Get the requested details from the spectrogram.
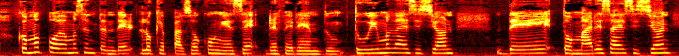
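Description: In a Costa Rican accent, a woman speaks through audible room echo and noticeable background noise. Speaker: youth radio host. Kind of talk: radio interview and talk show.

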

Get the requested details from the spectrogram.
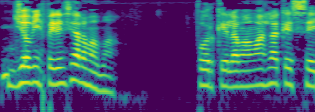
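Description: Against a quiet background, a woman with a Canarian accent talks at a fairly quick pace. Her intonation stays fairly even. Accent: warm Canarian. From Canary Islands (Tenerife). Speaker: family therapist and maternity coach. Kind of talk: radio interview.

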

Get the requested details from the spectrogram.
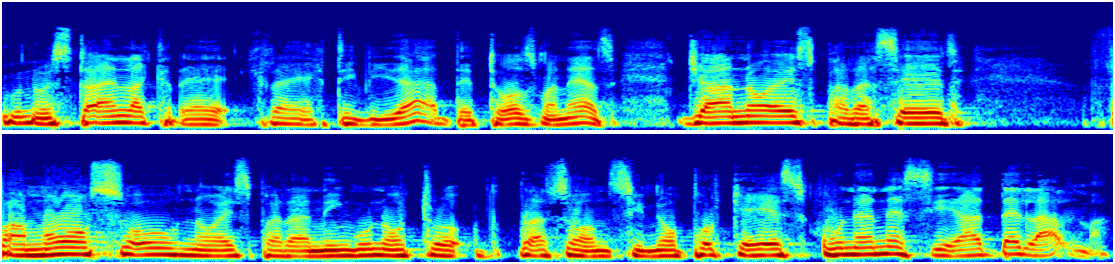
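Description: A woman speaks at a very deep, low pitch with a dark, mellow tone. Her pace is fairly slow, her intonation fairly even and her loudness very even. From England, London. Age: 80s+. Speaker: artist and writer. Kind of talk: public conversation. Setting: stage with audience.

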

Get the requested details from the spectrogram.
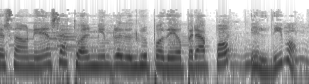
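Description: Over noticeable background noise, a woman with a fairly high pitch talks at a fairly quick pace. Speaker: local radio host. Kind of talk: radio chronicle of past events with music.

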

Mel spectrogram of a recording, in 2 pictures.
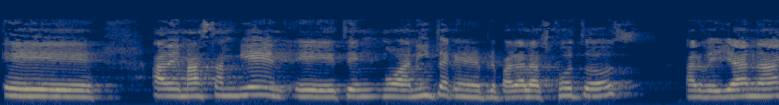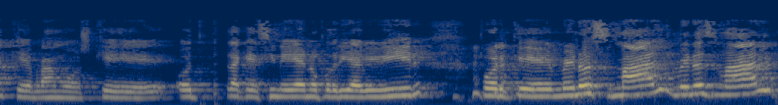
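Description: A woman's high voice with ordinary pitch variation, a fairly slow pace and audible room echo. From Spain, Valencia area. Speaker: small business owner, cake maker. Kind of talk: casual interview.

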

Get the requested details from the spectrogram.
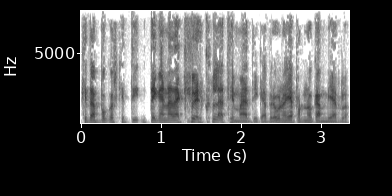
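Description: This is a man talking. His pace is very fast. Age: 40s. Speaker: podcaster and youtuber. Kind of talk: interview.

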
